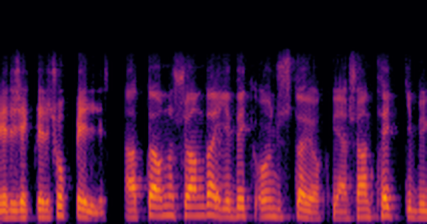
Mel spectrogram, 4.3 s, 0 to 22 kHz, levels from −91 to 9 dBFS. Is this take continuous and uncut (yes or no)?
no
